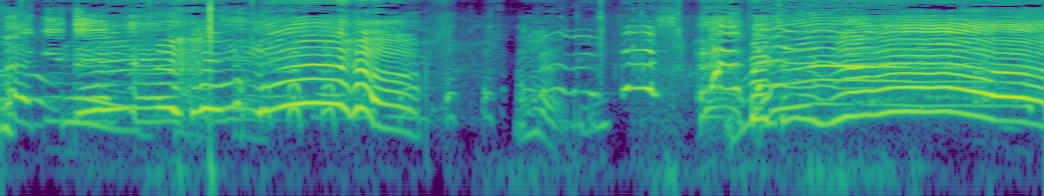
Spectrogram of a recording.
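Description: High-pitched, wordless squealing of excitement from a person's voice: two long held cries that swoop up and down, with a short break about halfway through.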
